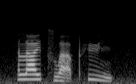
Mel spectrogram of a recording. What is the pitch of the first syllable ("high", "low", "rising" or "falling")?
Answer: high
